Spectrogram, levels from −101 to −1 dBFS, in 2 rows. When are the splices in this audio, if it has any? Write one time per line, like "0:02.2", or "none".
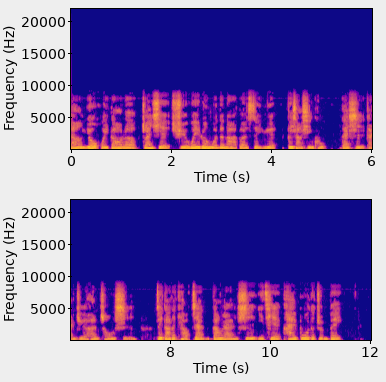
0:04.2
0:07.4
